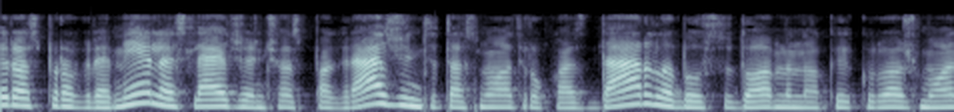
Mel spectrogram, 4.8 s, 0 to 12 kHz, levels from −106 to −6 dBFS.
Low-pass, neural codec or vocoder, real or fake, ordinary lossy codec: 7.2 kHz; codec, 16 kHz, 16 kbps, FunCodec, trained on LibriTTS, 50 frames a second; fake; AAC, 64 kbps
